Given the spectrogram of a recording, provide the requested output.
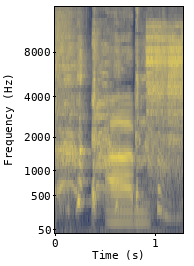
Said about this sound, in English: One day we'll do a podcast and I won't cough.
